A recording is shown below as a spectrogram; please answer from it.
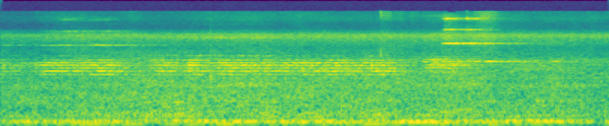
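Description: A steady low rumble with a faint hiss and no distinct event.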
